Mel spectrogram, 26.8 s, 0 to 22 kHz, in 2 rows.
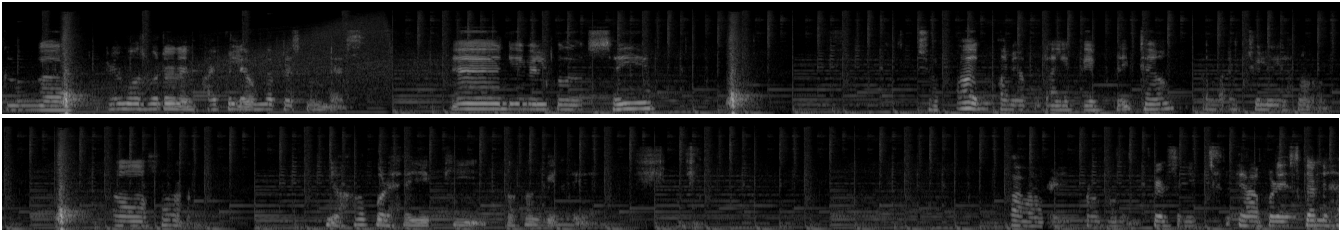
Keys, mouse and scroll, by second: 2.2-2.9 typing, 4.3-7.7 typing, 15.0-17.6 drag, 17.6 scroll down 1, 20.8 click, 21.1 scroll down 1, 21.5-24.4 drag, 25.4-26.4 typing.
